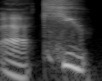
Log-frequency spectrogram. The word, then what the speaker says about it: acute: the O the O is clipped before the T so it comes out like cute cute also because it comes between C and t two aspirated unvoiced consonants we almost aspirate the U and pronounce it with some extra a cute cute cute can you hear it cute cute a cute sense of justice try to keep make it breathy acute an acute sense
